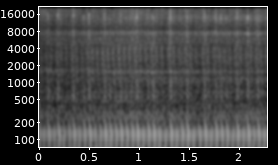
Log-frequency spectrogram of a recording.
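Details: Yamaha Zuma scooter after fixing a bad exhaust leak (one bolt missing, the other loose): even, low putter at about sixteen pulses a second, no puffing or ticking; clean idle. Owner suspected a bad enricher and hard starting until warm.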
